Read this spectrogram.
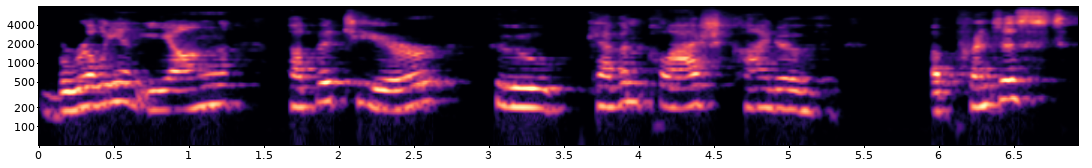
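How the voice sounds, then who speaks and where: An older woman chats as a guest, drifting through memories in a relaxed, rambling way. Her voice comes through a roomy echo. The audio is dull and lo-fi. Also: mid-range voice, drawn-out words. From Pennsylvania. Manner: rambling, reminiscing storyteller. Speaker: guest actress and puppeteer. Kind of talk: casual interview chat. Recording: echoey, muffled lo-fi audio.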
